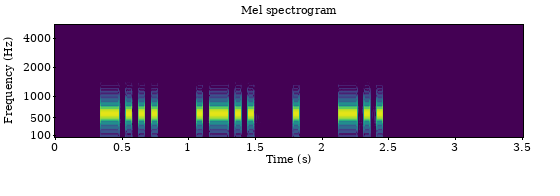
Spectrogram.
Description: Morse code, heard as a keyed tone, about 25 wpm, spaced as for 18 wpm, 600 Hz. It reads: BLED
